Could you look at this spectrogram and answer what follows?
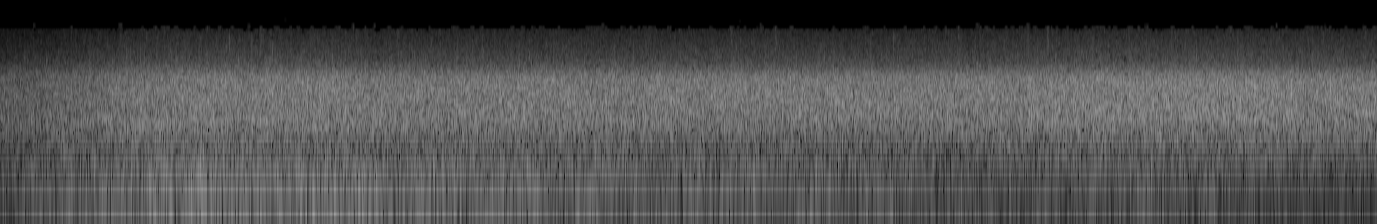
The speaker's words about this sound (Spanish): Este es el sonido del minuto de aplausos en San Mamés para Chechu Rojo.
